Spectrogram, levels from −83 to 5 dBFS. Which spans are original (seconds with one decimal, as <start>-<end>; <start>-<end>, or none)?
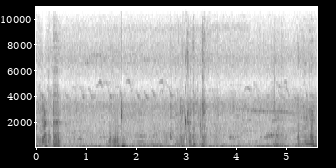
0.0-5.6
